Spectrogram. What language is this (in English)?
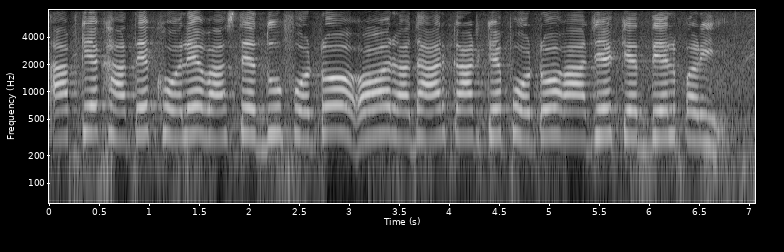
Maithili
